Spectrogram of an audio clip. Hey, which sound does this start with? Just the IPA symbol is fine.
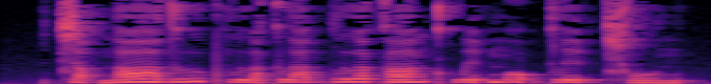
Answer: t͡ɕ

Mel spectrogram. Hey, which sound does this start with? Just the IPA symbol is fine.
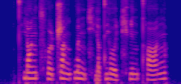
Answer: t̪ʰ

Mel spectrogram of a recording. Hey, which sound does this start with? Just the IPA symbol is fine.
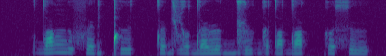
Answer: dˤ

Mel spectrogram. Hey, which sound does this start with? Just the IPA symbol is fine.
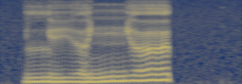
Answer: l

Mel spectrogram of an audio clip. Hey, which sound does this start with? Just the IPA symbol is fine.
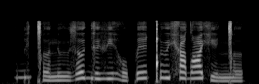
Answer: bʲ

